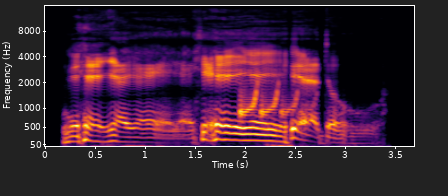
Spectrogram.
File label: taunt, speech Super Villain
